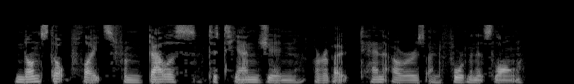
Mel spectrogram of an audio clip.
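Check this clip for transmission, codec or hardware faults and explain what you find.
A codec fault runs throughout the speech. Likely AAC compression at a low bitrate, roughly 24 kbps, quantising coarsely and discarding everything above 6.3 kHz, leaving the audio dull, smeared and plainly warbly.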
